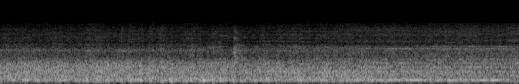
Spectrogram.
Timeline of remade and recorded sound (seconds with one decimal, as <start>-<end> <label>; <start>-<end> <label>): 0.0-5.2 recorded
